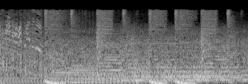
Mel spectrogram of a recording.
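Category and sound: vehicle, car engine running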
